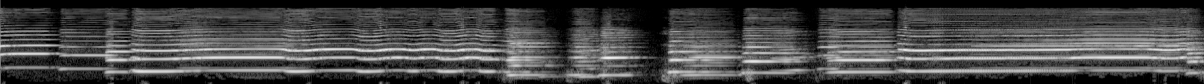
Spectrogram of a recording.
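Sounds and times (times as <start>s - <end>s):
harmonica long held note: 0.0s - 12.0s.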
